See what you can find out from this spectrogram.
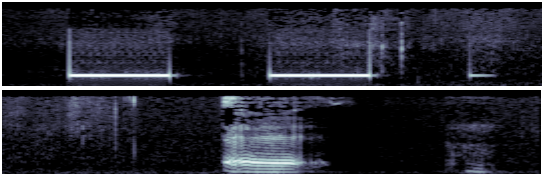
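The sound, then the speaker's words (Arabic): An incoming telephone call, heard as two long steady electronic ring tones and a brief third tone, followed by a short burst of a voice. “معنا اتصال من تونس.”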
